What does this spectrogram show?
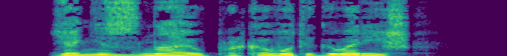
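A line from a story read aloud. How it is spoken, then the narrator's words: Frightened babbling. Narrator (Russian): пролепетал Алеша уже в испуге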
